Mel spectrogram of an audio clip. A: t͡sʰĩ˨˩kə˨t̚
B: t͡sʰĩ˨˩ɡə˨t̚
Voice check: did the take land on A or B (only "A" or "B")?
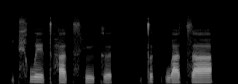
A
